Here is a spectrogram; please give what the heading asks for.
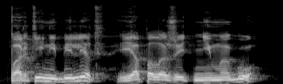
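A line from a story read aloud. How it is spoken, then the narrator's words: Calm. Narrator (Russian): сказал он спокойно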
